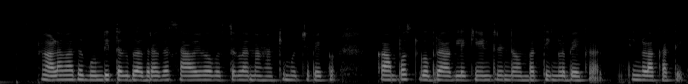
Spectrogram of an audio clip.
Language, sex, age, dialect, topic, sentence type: Kannada, female, 18-24, Dharwad Kannada, agriculture, statement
